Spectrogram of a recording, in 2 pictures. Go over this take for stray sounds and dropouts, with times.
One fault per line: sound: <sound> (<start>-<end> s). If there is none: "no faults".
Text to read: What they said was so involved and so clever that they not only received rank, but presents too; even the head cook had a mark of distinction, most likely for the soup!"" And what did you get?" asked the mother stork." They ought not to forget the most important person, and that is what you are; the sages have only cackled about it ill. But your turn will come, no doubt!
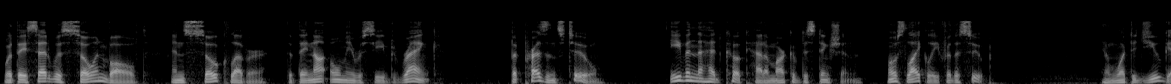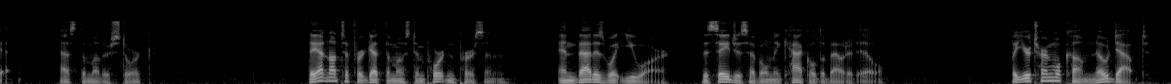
no faults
